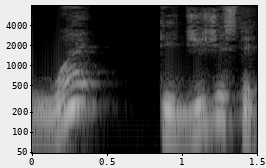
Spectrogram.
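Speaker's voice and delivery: fake-sweet disbelief, swooping pitch. Recounting a reply to a woman while the whole room waited: retelling nicest disbelieving voice. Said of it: "in my nicest, I can't believe you just freaking did that voice".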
